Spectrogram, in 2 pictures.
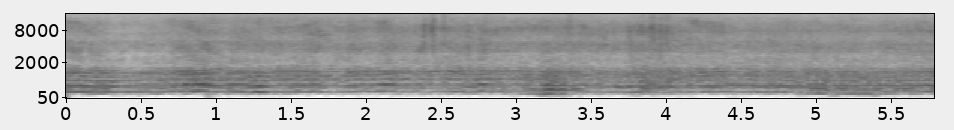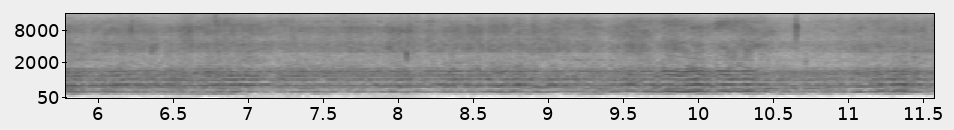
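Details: Honey bees and wasps in flight give a thick, even hum of many layered buzzing tones that holds steady for the whole stretch, with faint soft clicks above.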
